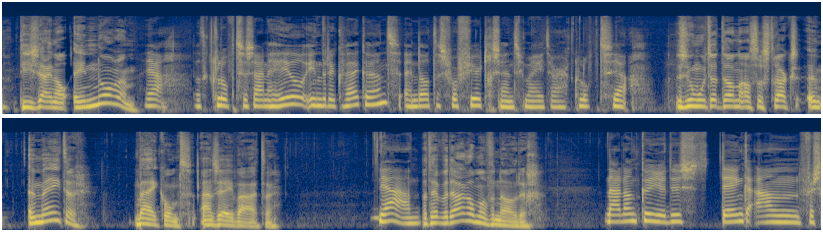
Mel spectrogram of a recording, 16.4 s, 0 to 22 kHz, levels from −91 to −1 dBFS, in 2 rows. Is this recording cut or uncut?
cut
